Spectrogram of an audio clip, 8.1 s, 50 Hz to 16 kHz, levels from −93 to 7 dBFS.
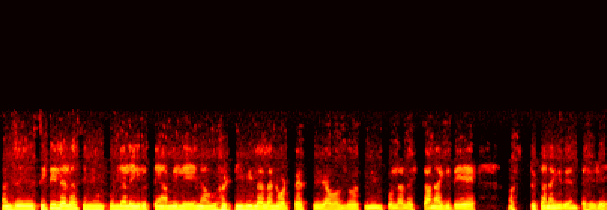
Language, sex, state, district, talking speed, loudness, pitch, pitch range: Kannada, female, Karnataka, Shimoga, 150 wpm, -16 LUFS, 175 Hz, 160-185 Hz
